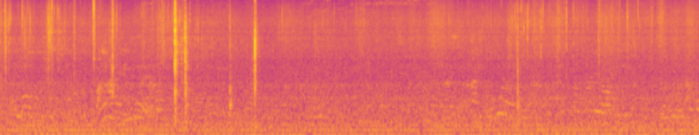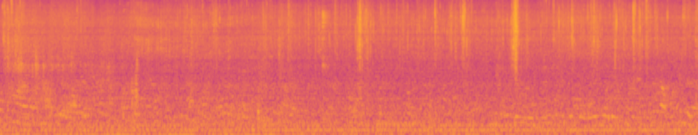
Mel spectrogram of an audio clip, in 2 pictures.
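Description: A gloved hand squishes soft minced filling.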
